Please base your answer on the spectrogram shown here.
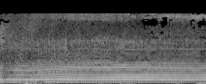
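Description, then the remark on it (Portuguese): A voice hums a steady, buzzing drone that imitates a running microwave oven, holding one low pitch loudly and evenly for about two seconds without breaks. “Literalmente, sabe assim, eu estava escutando o micro-ondas aquele”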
